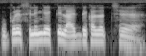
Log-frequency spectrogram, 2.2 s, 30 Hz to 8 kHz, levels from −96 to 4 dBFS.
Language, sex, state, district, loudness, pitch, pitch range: Bengali, male, West Bengal, Alipurduar, -17 LUFS, 135 Hz, 115-145 Hz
